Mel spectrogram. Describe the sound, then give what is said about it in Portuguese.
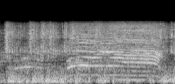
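A chaotic clash in Santa Catarina, Brazil, as protesters attack Federal Highway Police agents, throwing stones and objects: several voices shout and yell over a dense roar of noise, with sharp bursts of gunfire mixed into the commotion, loud throughout. “O som que você acabou de ouvir, de gritos e tiros, é de um dos vídeos publicados nas redes sociais nesta segunda-feira, que mostram o momento em que bolsonaristas iniciam ataques contra agentes da Polícia Rodoviária Federal, atirando objetos,”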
